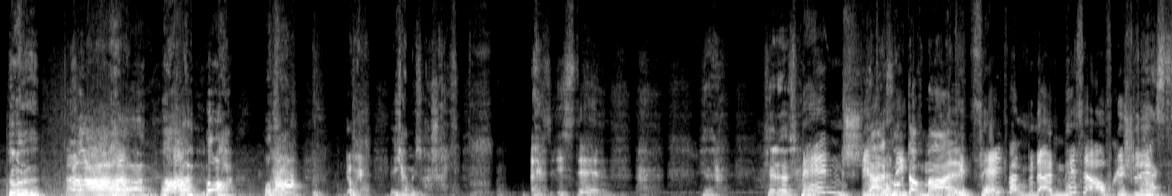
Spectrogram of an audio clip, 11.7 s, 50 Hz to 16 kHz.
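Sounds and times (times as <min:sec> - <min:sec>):
loud strained human screams in the night: 0:00.0 - 0:03.6
speech: 0:00.1 - 0:00.8, 0:07.0 - 0:11.7.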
